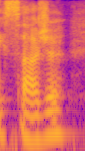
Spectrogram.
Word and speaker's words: Saja: It's Saja, but it's pronounced with a little softer J, Saja. And Saja.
